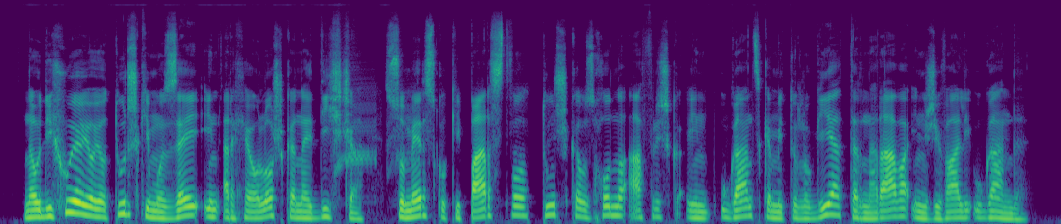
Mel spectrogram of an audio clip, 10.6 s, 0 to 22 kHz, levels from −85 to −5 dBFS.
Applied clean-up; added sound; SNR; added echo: neural mask model DeepFilterNet 3.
